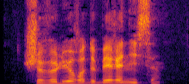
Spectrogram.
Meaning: Coma Berenices
- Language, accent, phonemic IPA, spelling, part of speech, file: French, France, /ʃə.v(ə).lyʁ də be.ʁe.nis/, Chevelure de Bérénice, proper noun, LL-Q150 (fra)-Chevelure de Bérénice.wav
